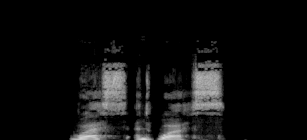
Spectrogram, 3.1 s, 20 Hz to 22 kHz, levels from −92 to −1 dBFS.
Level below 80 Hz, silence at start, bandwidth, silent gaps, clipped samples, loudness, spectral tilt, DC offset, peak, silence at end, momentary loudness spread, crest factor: -70 dBFS; 0.7 s; 15 kHz; none; under 0.1%; -24 LUFS; -3 dB/octave; under 0.1%; -12 dBFS; 0.85 s; 5 LU; 16 dB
